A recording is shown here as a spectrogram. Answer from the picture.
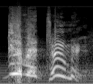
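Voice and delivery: high, loud military order; commanding yell. Retold or imitated. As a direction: holler for it to be handed over. Officer demands the gum.

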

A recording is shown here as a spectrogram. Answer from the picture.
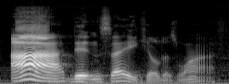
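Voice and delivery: "I" punched loud at the very start; stress on I. Shown as a demonstration. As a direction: hit the word "I", then let the rest fall away. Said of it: "Where you emphasize the word".

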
